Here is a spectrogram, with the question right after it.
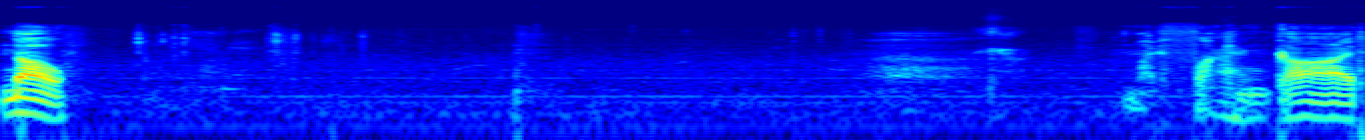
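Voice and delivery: exasperated, frustrated whisper, sounding close to losing it. Mid-duel, reacting to the other player's move, losing it, frustrated. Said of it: "Don't go mental".

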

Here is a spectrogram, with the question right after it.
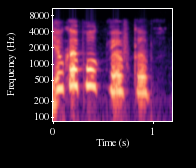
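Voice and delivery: put-on high, childish little kid voice. Repeating someone's complaint about going offline, imitating a small child. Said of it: "Wie so ein kleines Kind".

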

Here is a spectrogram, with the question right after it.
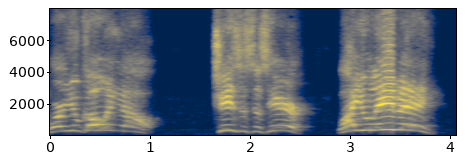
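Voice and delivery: shrill, loud screaming at the top of lungs, taunting. Retelling a woman screaming at a demon during a reading: imitating a woman screaming. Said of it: "At the top of her lungs".

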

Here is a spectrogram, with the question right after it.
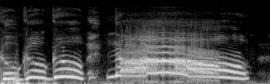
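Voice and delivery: anguished shouting.

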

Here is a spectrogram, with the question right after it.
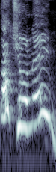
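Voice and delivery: high, loud shout. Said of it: "And I shouted".

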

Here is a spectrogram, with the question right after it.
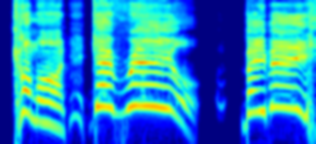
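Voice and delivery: excitable put-on voice, very high and very loud. Reading someone's tweets aloud in his voice, put-on impression voice. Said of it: "I'm going to read his tweets in his voice. This is my impression".

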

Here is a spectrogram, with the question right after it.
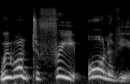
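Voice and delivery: said with plain pride. Clover speaks to the other animals: proud. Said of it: "Clover said proudly".

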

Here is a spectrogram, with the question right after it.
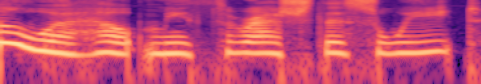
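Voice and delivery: weary, worn-out tone. A hen calls to her friends after cutting the wheat alone, tired voice. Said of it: "asked Little Red Hen in her tired voice".

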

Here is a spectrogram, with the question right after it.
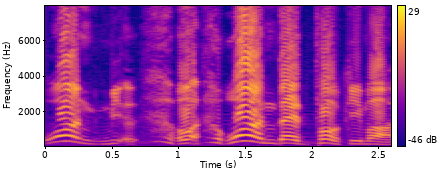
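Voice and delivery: put-on vampire voice. Counting dead Pokemon one by one, in the Count voice. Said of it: "I have to speak like the Count!".

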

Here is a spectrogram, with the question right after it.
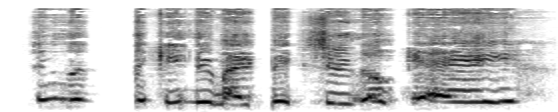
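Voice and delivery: crying while talking. Asked by the other speaker why they are crying, answering while crying while talking. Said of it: "Why are you crying?".

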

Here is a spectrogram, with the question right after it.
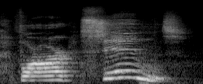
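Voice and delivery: loud, projected voice. Raising the voice so that people will hear, raised voice. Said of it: "if I raise my voice a little bit more".

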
